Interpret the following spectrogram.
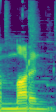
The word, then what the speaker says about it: Marin: 大家好，我是 Paul，最后到最后因为企图。芬兰总理，就这位女总理很年轻，36岁，哇塞，比我小快10岁，然后当上总理，我在干嘛？靠北，好，这不是重点。还有那个 Justin Trudeau 这么帅，当上总理，我在干嘛？好了，我帅也没得比，然后成就也没得比啊，没什么好比的。总之，这个总理他最近呢，深陷了一些这个叫丑闻吗？我真的也不觉得那叫丑闻，就是大家觉得他做的事情不对，他去 party。然后在 party 里面呢，跪着呢，哇，这边跳舞，手摆头后面，在那边扭这样子，就这样子很开心的状态，结果被他的在场的人拍下来，然后就流出来了这样子，然后就有人说，你总理怎么可以这个样子啊？啊，不顾形象嘛，这样，所以他的目前的状况就这样子。那我们就来看一下这个新闻报道是怎么说的哈。那我们用这个，刚刚看完他的脸，然后我们就可以把它换成这个模式。Does a prime minister have a right to party?Finland split over Sanna Marin clip. Marin.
